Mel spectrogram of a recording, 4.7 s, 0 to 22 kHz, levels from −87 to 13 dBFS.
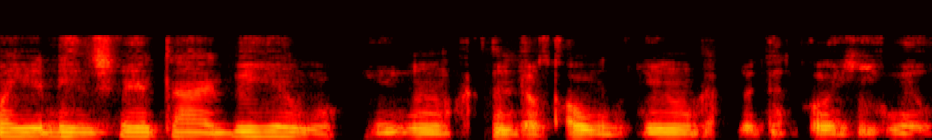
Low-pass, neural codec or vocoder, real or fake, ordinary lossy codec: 7.2 kHz; codec, 24 kHz, 1 kbps, SNAC; fake; AAC, 48 kbps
